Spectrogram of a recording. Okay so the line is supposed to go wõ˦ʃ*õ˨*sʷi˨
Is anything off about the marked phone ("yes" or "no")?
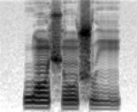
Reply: yes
